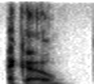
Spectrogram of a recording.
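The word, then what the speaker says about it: Exo: Now, we've also written about a company called Echo. It's spelled XO.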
